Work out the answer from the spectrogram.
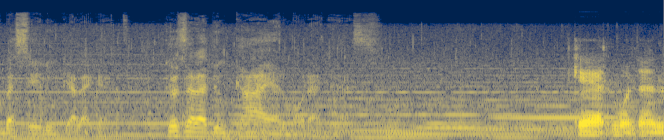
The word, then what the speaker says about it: Kaer Morhen: Kaer Morhen. Rosszul fordították a magyarba, ez Kaer Morhennek ejtik inkább.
